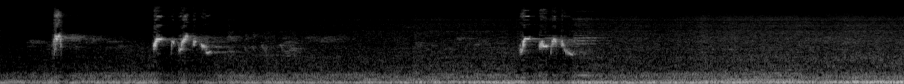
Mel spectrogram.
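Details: Red-whiskered bulbul training song: short, sharp chirps followed by two quick warbled phrases, set against a rising low rumble like traffic.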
